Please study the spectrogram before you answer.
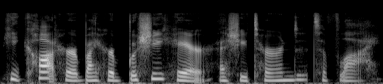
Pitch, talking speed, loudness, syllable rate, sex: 190 Hz, 190 wpm, -20 LUFS, 4.0 syllables/s, female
